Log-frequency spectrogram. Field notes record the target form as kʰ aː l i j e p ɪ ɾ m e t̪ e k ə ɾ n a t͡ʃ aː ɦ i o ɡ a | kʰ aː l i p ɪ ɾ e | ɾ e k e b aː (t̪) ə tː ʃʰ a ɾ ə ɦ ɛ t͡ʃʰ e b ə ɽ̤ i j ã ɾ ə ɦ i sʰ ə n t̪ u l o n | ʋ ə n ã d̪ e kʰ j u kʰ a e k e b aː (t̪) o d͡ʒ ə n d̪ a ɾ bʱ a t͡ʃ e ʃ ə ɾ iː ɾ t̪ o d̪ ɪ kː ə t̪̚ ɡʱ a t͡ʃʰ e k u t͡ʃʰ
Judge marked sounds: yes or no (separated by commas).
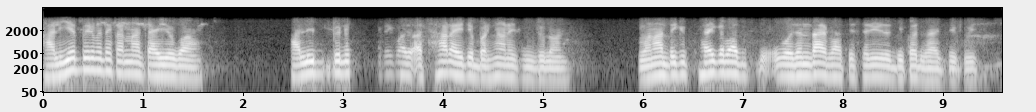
no, no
